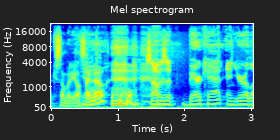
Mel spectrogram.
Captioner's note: chuckles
